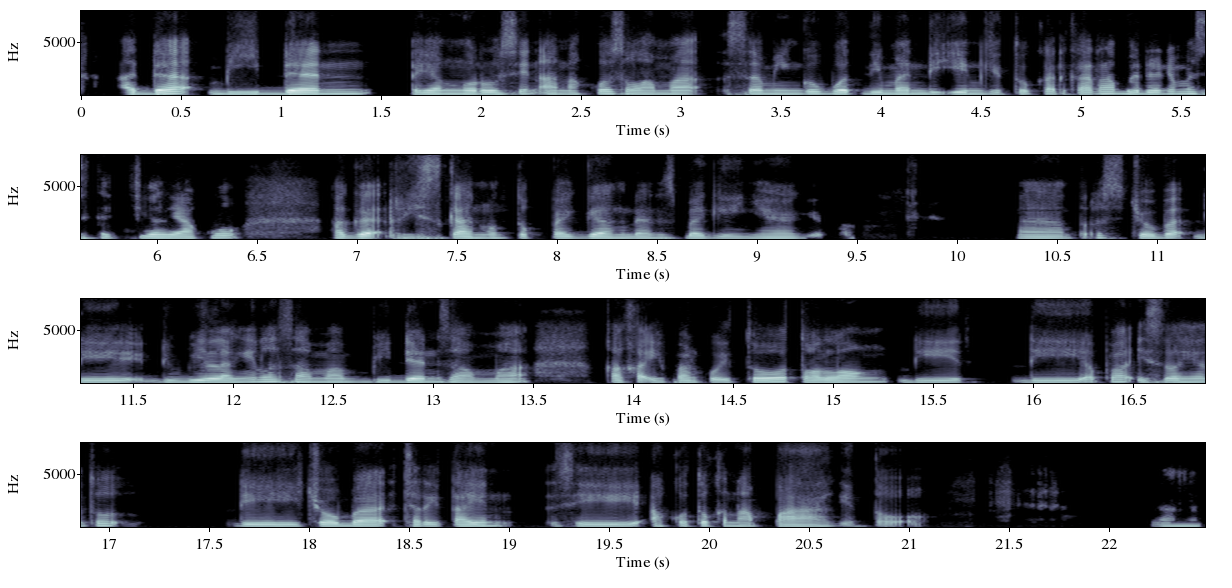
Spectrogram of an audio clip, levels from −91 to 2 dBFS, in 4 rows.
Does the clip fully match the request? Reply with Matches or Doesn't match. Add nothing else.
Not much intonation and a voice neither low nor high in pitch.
Matches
